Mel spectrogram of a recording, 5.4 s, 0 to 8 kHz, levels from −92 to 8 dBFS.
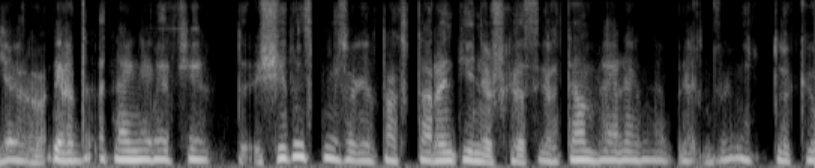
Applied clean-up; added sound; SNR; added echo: neural diffusion model UNIVERSE++.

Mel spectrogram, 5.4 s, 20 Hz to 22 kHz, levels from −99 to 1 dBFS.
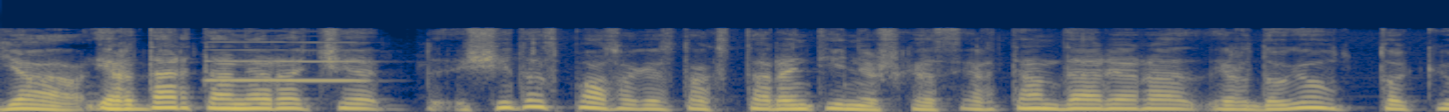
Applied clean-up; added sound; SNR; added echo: none; Wind instrument, woodwind instrument; 11 dB; none.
